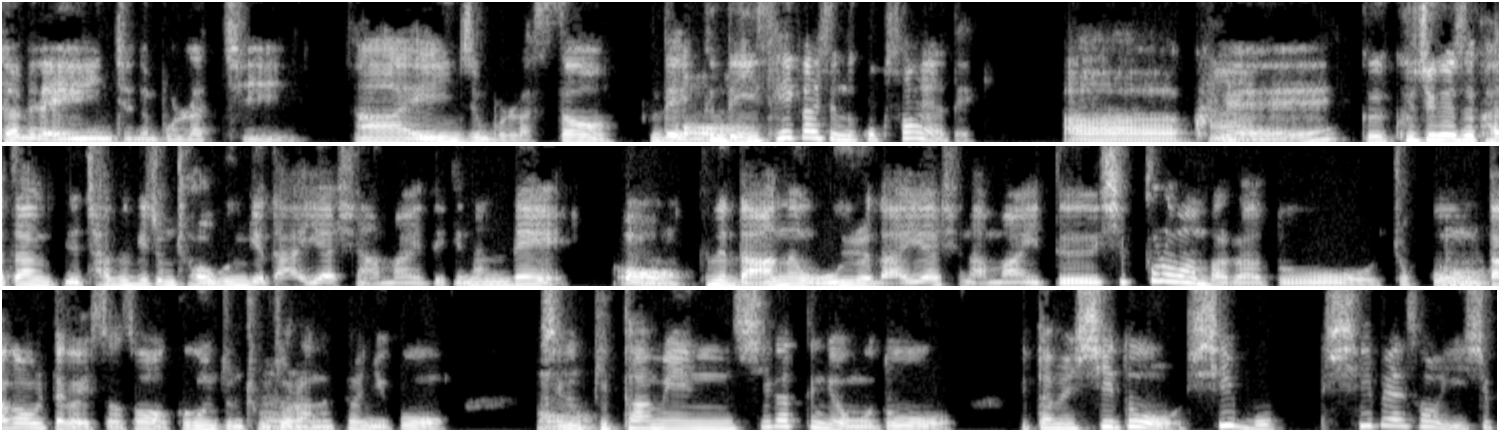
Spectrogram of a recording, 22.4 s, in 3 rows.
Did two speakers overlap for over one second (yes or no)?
no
